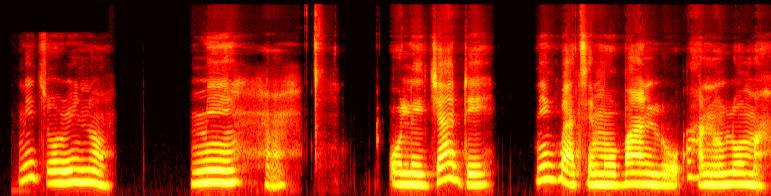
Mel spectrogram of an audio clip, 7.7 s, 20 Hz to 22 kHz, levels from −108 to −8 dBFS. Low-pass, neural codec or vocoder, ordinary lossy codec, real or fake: 19.8 kHz; none; Opus, 32 kbps; real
